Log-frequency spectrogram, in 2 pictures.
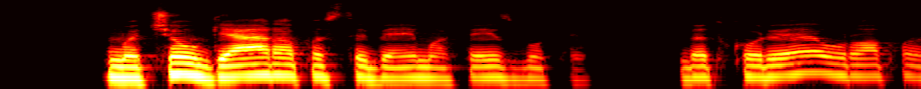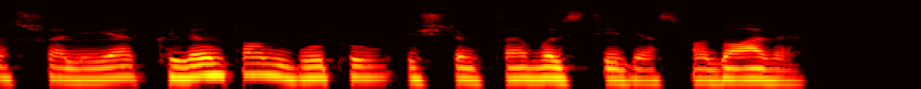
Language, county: Lithuanian, Alytus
